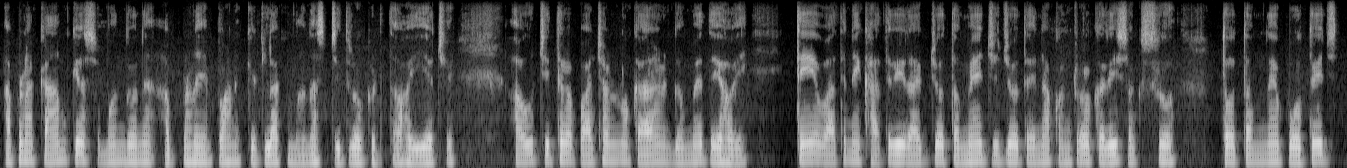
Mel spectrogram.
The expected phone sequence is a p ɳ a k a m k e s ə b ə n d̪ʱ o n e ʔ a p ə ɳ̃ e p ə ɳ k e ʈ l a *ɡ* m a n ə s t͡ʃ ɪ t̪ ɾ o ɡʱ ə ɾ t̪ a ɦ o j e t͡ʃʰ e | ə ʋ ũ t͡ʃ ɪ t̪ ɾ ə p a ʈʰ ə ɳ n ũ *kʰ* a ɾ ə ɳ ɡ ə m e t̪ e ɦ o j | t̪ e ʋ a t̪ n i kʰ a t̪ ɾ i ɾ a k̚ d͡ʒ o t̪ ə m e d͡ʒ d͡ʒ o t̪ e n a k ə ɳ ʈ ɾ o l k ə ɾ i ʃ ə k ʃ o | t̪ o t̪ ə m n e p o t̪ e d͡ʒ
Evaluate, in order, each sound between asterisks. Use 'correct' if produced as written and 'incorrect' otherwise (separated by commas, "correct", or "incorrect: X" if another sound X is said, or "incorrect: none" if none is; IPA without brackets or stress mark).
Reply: incorrect: k, incorrect: k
